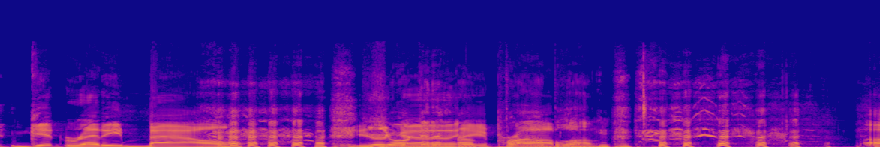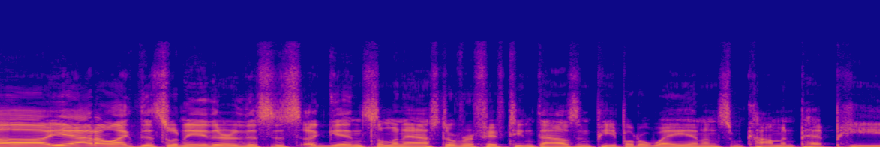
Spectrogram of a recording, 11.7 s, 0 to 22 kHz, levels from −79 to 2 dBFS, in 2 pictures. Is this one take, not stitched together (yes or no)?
no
